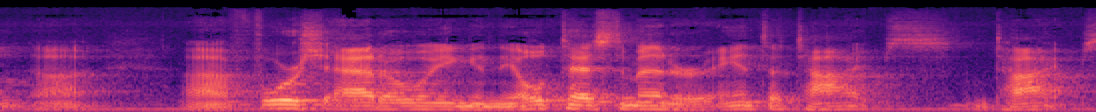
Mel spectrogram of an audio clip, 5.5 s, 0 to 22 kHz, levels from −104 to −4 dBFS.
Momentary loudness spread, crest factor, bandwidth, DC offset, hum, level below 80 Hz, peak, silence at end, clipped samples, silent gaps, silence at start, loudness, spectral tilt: 15 LU; 22 dB; 16.5 kHz; under 0.1%; none; -58 dBFS; -8 dBFS; 0 s; under 0.1%; none; 0 s; -28 LUFS; -4.5 dB/octave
